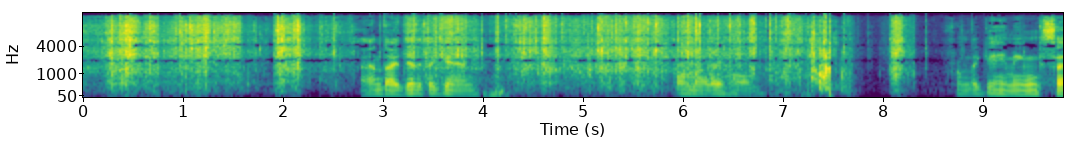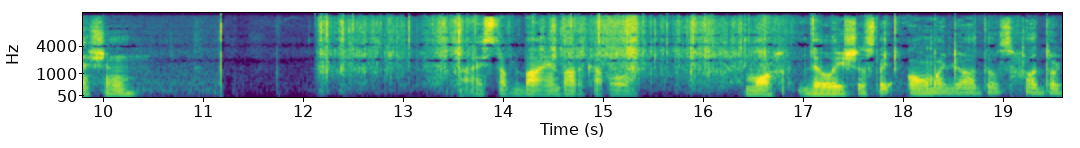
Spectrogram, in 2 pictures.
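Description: A paper bag crinkles and rustles close by.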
